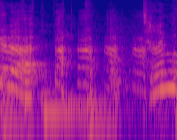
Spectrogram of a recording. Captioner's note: laughs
